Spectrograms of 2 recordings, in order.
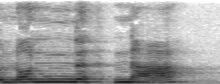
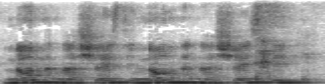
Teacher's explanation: So we don't separate the N's there. · Shown in: second take · We would never go non na. · Term: N doppia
